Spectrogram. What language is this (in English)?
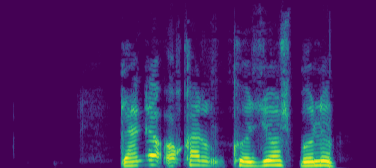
Uzbek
